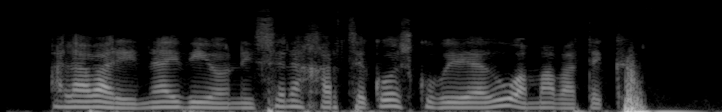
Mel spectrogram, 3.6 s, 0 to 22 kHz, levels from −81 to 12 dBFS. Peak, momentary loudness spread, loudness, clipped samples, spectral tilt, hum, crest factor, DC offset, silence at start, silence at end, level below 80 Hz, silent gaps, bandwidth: -4 dBFS; 9 LU; -30 LUFS; under 0.1%; -7.5 dB/octave; none; 22 dB; under 0.1%; 0.25 s; 0.1 s; -36 dBFS; none; 8.8 kHz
